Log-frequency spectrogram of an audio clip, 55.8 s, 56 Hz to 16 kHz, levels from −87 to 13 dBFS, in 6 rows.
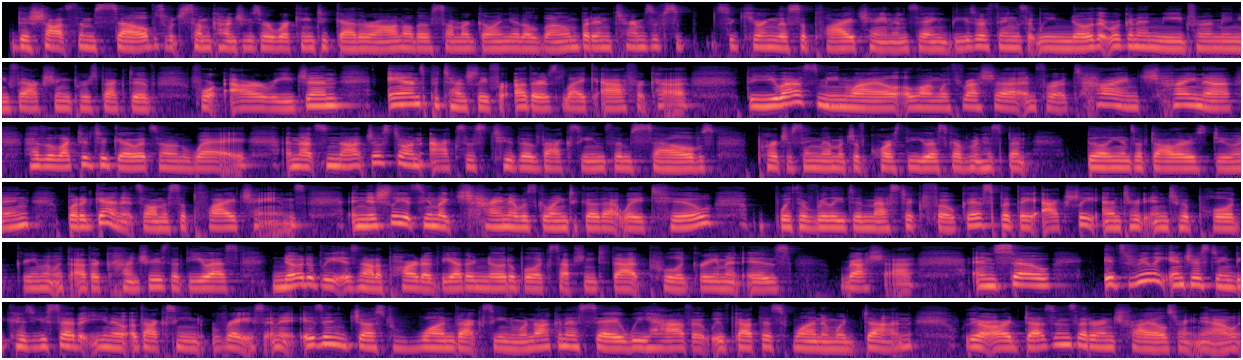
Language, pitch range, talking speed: English, 155-180 Hz, 205 wpm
